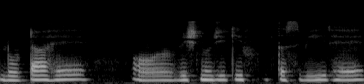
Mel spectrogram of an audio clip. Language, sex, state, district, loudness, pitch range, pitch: Hindi, female, Uttar Pradesh, Gorakhpur, -30 LUFS, 200-215 Hz, 210 Hz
